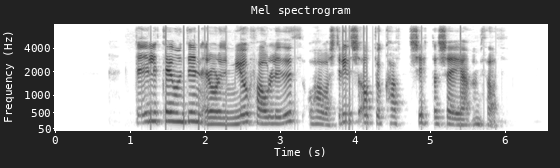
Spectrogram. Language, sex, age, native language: Icelandic, female, 50-59, Icelandic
